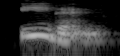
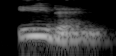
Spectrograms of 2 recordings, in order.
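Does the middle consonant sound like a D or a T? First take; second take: D; D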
